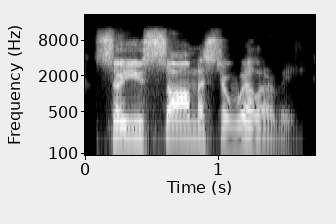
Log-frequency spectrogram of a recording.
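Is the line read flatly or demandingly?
demandingly. It is read as a forceful demand.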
